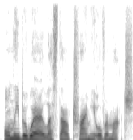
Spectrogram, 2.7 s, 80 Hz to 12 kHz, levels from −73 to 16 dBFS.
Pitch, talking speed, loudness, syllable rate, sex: 220 Hz, 160 wpm, -18 LUFS, 4.9 syllables/s, female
